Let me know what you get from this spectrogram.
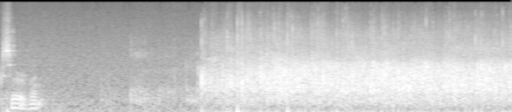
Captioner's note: audience applauding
